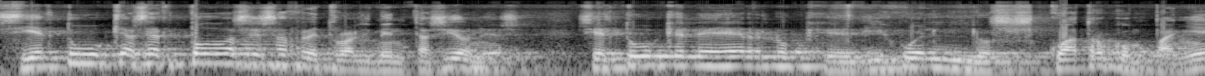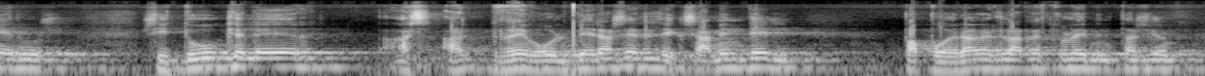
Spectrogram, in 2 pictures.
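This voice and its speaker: A man's fairly high voice at a moderate pace, with ordinary pitch variation and very even loudness, amid noticeable background noise and audible room echo. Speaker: engineering professor. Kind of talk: conference talk. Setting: stage with audience. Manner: casual, conversational.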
